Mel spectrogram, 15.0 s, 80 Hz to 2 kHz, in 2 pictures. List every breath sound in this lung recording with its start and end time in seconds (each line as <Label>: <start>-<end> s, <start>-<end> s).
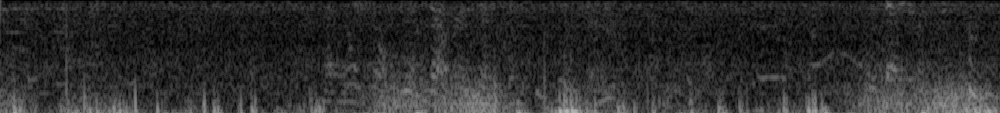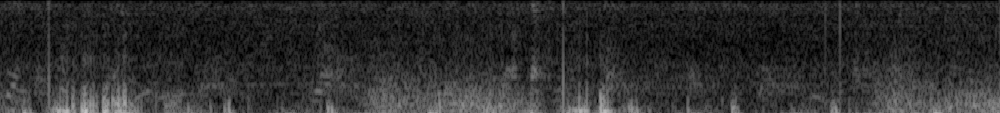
Inhalation: 2.65-4.03 s, 6.37-7.83 s, 10.19-11.71 s, 14.05-15.00 s
Exhalation: 0.35-2.63 s, 4.03-6.35 s, 7.84-10.17 s, 11.73-14.05 s
Wheeze: 4.33-4.74 s, 7.01-7.32 s, 13.63-14.05 s
Crackles: 0.35-2.63 s, 2.66-4.01 s, 7.84-10.17 s, 10.19-11.71 s, 14.05-15.00 s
